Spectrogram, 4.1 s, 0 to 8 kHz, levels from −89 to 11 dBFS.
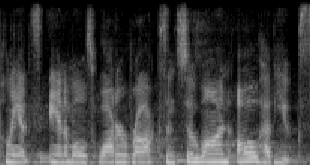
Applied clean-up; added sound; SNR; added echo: none; none; none; reverberation time 1.1 s.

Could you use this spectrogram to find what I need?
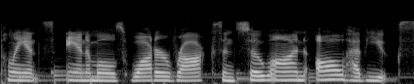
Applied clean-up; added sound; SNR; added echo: none; none; none; none.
